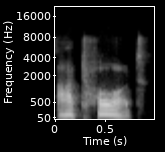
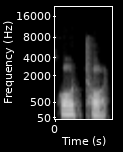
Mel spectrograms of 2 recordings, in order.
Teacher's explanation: The A and the A becomes the same as the O, and the final T becomes a ch sound. That's still to happen in Yucatecan.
